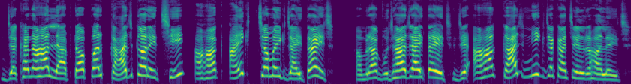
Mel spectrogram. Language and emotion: Maithili, happy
